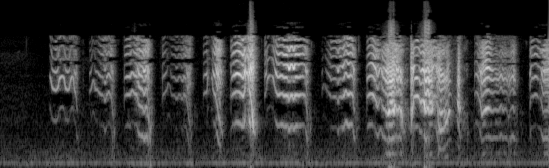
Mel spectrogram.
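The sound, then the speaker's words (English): A Primos Catnip bite-down predator call squeaks out a quick run of high, warbling, bird-like chirps, fairly loud, with short pauses between bursts over a faint low hum. “A bite down, one example of a bite down would be a Primos catnip. And let me do a few things on a Primos catnip real quick.”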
